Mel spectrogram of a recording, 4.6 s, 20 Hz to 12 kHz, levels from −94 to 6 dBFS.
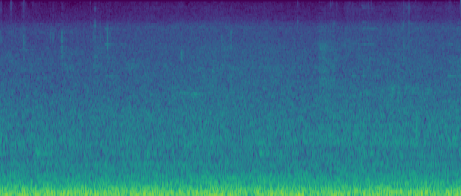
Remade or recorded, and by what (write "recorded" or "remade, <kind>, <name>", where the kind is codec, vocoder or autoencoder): recorded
